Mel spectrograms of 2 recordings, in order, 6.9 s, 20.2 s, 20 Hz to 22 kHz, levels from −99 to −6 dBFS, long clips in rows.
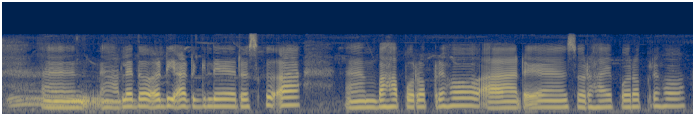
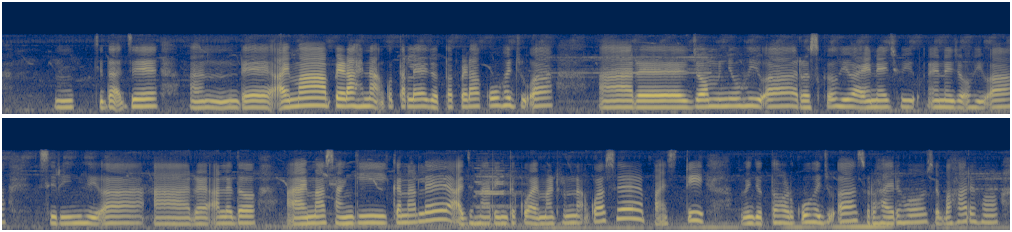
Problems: constant background noise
